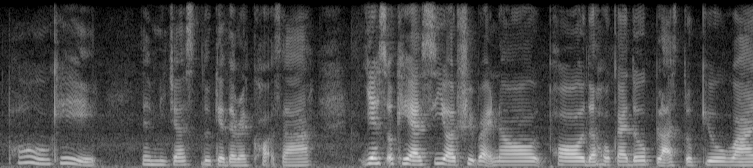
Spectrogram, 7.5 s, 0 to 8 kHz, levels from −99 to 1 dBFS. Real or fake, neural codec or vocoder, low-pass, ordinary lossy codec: real; none; none; none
